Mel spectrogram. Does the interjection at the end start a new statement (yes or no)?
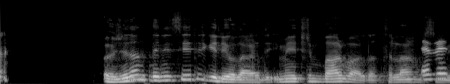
yes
